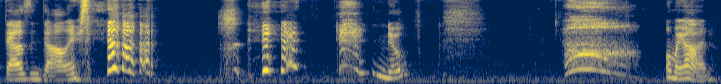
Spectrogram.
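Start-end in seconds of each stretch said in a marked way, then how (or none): 1.0-1.5 high shrieking laugh; sudden high laugh bursts out; burst of laughter. Real, not acted. Laughing at price. 5.6-6.4 sharp high surprised gasp. Real, not acted. Reacting to a donation.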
